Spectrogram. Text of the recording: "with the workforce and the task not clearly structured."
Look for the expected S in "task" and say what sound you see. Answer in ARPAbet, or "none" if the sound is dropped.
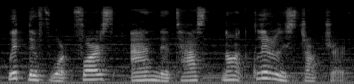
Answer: S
